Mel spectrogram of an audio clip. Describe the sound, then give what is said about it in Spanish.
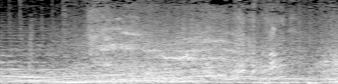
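A red Audi drives into a car park with a dense, steady roar of engine and tire noise, including squealing, holding an even loudness throughout. “El Audi entra en el aparcamiento. Las motos lo siguen.”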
